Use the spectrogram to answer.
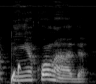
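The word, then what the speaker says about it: piña colada: que os outros famoso e mal pronunciado é a Penha colada feito com o leite de coco e suco de abacaxi daí o seu nome Pinha é abacaxi em espanhol e aquele Tio em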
